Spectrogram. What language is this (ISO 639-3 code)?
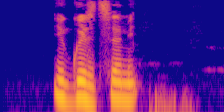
zgh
